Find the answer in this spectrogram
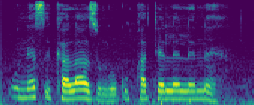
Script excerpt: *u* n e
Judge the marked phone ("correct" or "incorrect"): correct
